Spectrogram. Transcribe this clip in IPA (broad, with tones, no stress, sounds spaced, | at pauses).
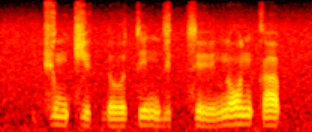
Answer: t͡ɕ o˧ m t͡ɕ eː˨˩ k̚ l ɤː˩˦ t i˧ n d e˨˩ k̚ s eː˩˦ n ɔː˥˩ n k a˦˥ p̚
